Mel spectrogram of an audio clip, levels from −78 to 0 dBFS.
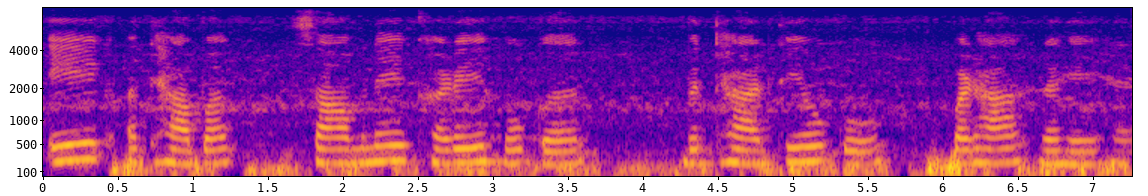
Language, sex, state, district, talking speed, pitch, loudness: Hindi, male, Rajasthan, Bikaner, 85 wpm, 200 Hz, -16 LUFS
